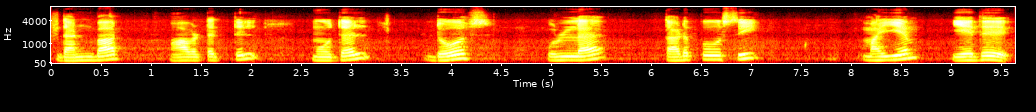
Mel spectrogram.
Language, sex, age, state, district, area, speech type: Tamil, male, 45-60, Tamil Nadu, Sivaganga, urban, read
